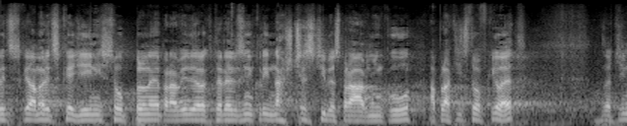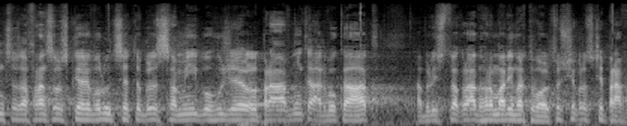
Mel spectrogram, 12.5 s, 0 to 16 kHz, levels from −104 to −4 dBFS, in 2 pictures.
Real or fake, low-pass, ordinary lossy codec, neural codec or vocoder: fake; 14.4 kHz; AAC, 64 kbps; vocoder, 44.1 kHz, 128 mel bands, Pupu-Vocoder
